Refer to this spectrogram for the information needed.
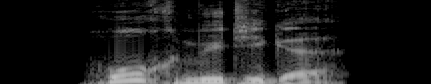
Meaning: inflection of hochmütig: 1. strong/mixed nominative/accusative feminine singular 2. strong nominative/accusative plural 3. weak nominative all-gender singular
- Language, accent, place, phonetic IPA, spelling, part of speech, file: German, Germany, Berlin, [ˈhoːxˌmyːtɪɡə], hochmütige, adjective, De-hochmütige.ogg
